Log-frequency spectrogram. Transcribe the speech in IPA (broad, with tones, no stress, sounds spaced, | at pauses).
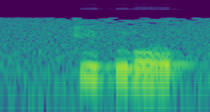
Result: k i˨ t̚ ŋ o˨˩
